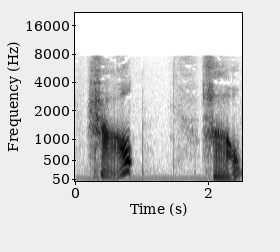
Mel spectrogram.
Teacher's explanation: It's the third tone. So we make an effort to go down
